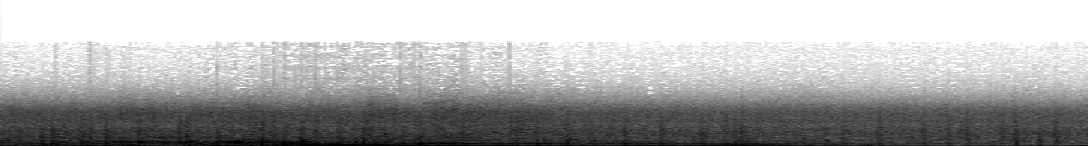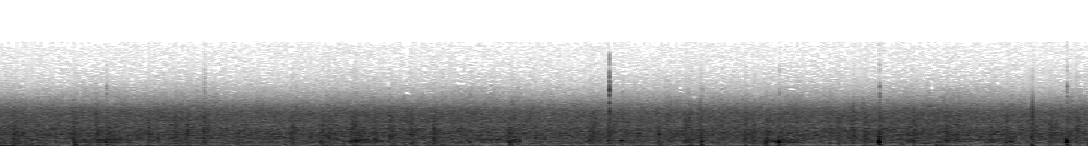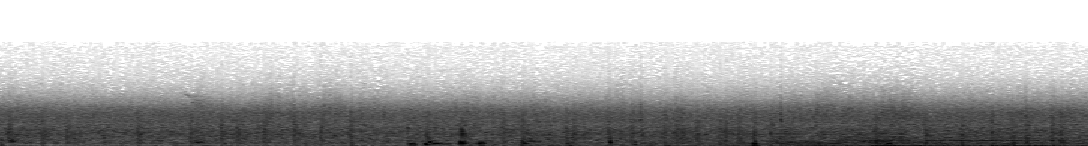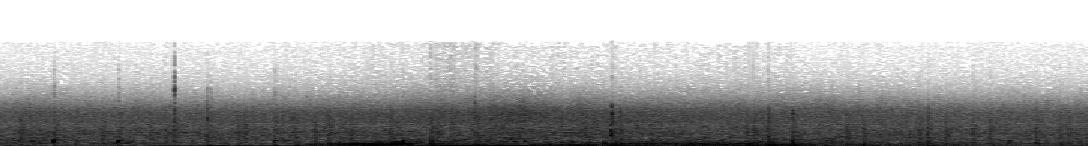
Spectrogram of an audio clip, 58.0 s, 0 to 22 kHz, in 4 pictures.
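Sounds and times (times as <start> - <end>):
low hum: 0.0 - 25.1, 25.8 - 58.0
steady outdoor hiss: 0.0 - 58.0.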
